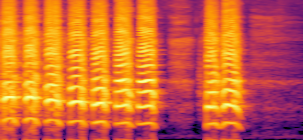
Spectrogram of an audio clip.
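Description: A man's high-pitched falsetto laugh, a rapid run of short 'heh' syllables about eight a second, breaking off about a second in, with two more near the end. It is a put-on, creepy Pennywise-style cackle.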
